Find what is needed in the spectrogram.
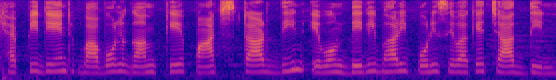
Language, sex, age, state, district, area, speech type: Bengali, female, 30-45, West Bengal, Jhargram, rural, read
